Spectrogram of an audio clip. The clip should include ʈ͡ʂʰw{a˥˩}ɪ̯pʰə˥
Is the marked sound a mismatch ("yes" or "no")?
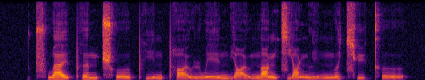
no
